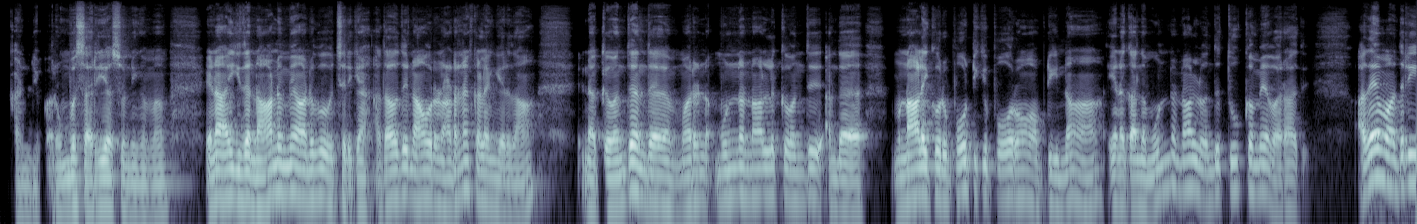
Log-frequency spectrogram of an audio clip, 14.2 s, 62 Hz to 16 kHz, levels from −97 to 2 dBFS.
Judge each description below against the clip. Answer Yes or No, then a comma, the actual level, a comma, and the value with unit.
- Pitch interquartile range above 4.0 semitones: Yes, average, 4.6 semitones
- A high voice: No, low, 115 Hz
